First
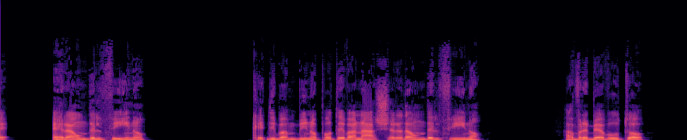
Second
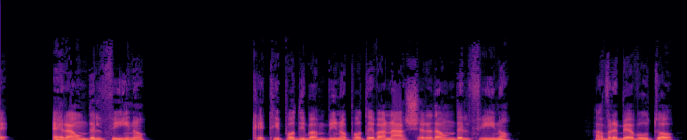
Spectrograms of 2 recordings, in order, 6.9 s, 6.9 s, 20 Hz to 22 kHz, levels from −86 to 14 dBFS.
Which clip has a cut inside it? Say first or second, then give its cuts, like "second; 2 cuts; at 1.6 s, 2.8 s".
first; 1 cut; at 2.7 s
